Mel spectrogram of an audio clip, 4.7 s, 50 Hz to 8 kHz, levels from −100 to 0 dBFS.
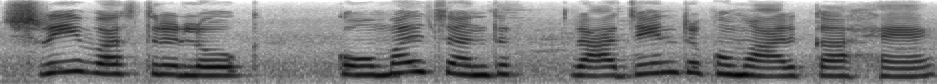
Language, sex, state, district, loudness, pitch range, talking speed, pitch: Hindi, female, Madhya Pradesh, Katni, -12 LUFS, 270-325 Hz, 100 wpm, 300 Hz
